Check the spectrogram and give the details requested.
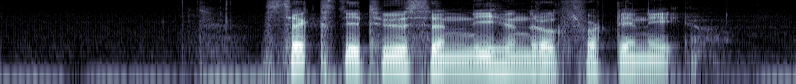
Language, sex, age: Norwegian, male, 25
